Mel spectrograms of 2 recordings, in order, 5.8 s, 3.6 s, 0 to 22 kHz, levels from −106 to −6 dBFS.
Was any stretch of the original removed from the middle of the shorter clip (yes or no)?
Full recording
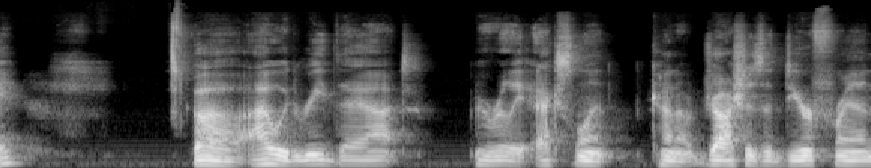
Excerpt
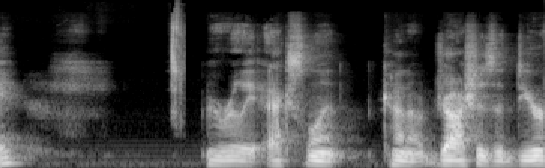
yes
